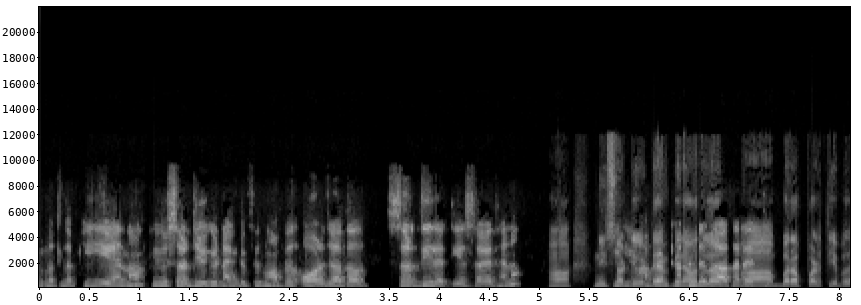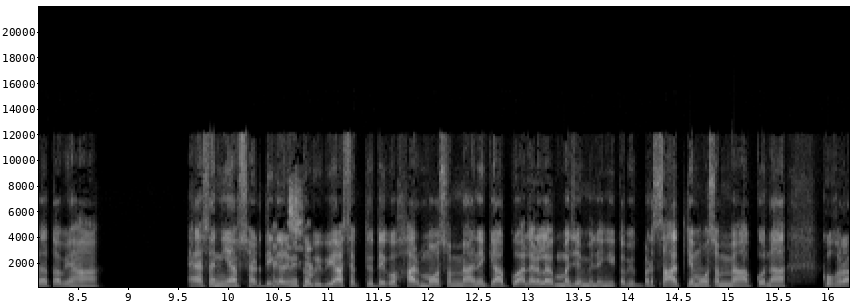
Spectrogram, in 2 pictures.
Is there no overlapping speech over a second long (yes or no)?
no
